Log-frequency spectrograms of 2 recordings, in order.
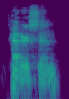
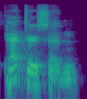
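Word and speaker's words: Pettersson: They all pronounce it, around the same way, but I wanted to use a little bit of how it's pronounced where he's from, and a little bit of how it's pronounced here, and blend two.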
